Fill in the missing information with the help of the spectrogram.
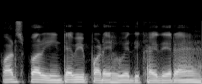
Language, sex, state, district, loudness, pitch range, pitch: Hindi, male, Jharkhand, Ranchi, -13 LUFS, 95-110 Hz, 100 Hz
